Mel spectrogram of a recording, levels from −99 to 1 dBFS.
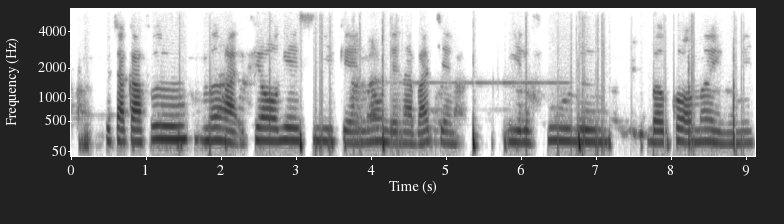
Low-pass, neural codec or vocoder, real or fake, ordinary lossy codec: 5.4 kHz; none; real; Opus, 16 kbps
